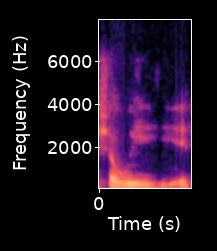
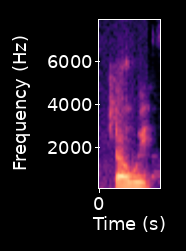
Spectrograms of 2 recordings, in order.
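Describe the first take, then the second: First: The stress is on "we". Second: The stress is on "shall".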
